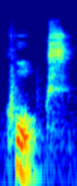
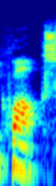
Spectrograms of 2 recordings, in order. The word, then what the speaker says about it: quark: beside the mark now that would suggest that since we're rhyming with bark and Mark it ought to be a quark but Gelman was very clear he wanted it to be called a quark so strictly that's what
